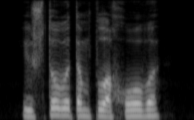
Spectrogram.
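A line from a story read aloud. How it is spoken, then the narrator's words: Surprised deep voice. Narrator (Russian): пробасил удивленный Глен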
